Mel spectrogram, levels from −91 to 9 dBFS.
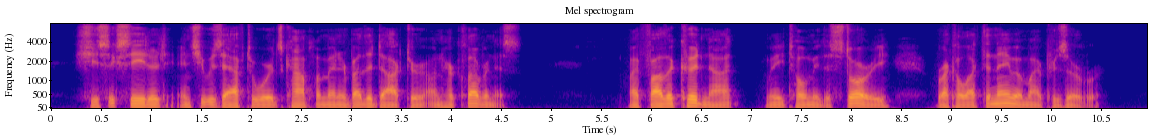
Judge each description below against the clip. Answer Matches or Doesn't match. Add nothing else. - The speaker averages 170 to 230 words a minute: Doesn't match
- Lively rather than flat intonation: Doesn't match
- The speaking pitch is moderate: Doesn't match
